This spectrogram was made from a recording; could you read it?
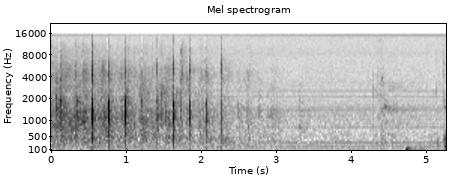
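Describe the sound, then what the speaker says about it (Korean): A church congregation at a Wednesday mothers' prayer meeting claps together in a quick, evenly spaced burst of about a dozen claps, fading out within two seconds, followed by quiet room hum and a faint thump. "환영합니다. 박수합시다."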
